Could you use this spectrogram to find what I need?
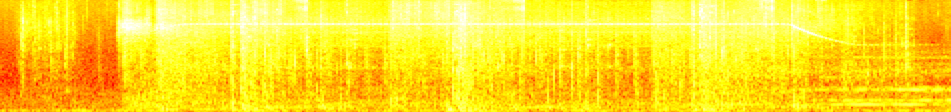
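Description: A laser cutter hisses and crackles against rock.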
